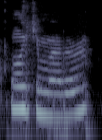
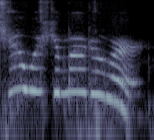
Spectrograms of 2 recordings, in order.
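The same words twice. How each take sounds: First: Said in the usual way. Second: High, falling, triumphant question; excited crowing. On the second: Real, not acted. Triumphant after murderer falls.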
